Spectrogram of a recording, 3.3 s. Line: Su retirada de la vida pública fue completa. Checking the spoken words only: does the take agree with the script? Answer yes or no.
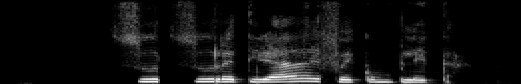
no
